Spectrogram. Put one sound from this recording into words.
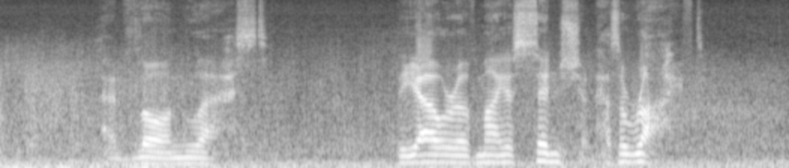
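A man speaks slowly and menacingly.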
